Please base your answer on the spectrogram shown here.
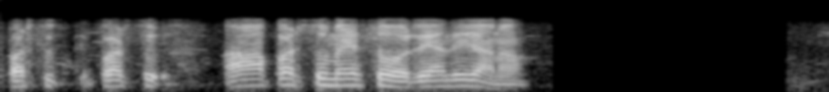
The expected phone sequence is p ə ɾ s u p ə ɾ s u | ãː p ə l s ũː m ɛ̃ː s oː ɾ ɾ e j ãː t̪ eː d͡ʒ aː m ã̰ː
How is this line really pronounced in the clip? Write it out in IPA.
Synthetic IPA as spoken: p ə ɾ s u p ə ɾ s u | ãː p ə ɾ s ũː m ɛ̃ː s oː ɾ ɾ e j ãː d̪ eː d͡ʒ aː n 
